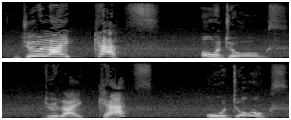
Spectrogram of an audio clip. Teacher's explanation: here we can see this rising then falling pattern of intonation so the first choice you have to raise your voice and the second choice your voice will be going down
